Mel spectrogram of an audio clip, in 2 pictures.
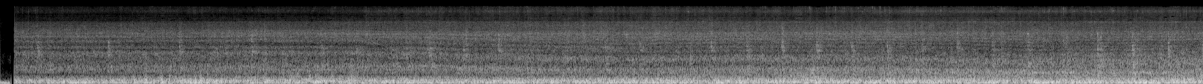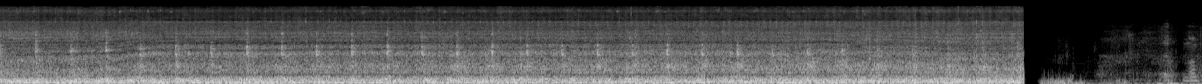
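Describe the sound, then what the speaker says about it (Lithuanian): A farm tractor runs steadily at idle for over twenty seconds, a close, even low rumble with a faint knocking pulse, before cutting off abruptly near the end. "Nu tai parvarė pats brolis traktorių"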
